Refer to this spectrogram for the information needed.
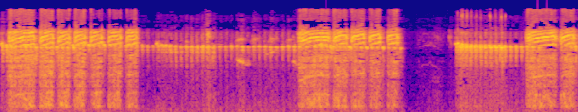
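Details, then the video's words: Lure recording of a female prinia calling males: a rapid, insect-like pulsing trill shifts into a long even buzz, and a second bout repeats the pattern after a short silence. "SUARA PIKAT PERENJAK BETINA memanggil jantan"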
